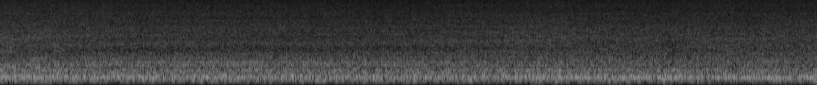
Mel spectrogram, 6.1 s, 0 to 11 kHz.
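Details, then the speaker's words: HVAC blower after repair: a 3/8 bolt had fallen into the condensation pan and stressed the belt; smooth even air rush, low hum, slight wobble, belt tension good, much quieter, normal. "Much quieter. That's a little wobbly, but the tension's good."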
